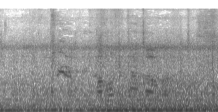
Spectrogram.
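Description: Steady low rumble of engine and road noise heard inside a moving vehicle's cabin.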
